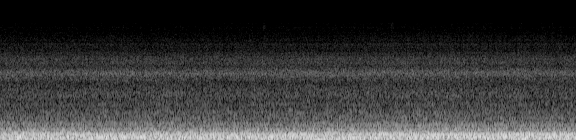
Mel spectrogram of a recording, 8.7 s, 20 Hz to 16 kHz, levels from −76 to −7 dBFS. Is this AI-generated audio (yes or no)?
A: no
